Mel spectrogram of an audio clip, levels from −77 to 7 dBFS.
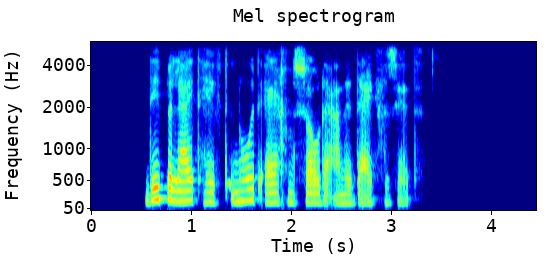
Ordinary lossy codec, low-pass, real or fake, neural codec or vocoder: Opus, 24 kbps; 5.4 kHz; real; none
